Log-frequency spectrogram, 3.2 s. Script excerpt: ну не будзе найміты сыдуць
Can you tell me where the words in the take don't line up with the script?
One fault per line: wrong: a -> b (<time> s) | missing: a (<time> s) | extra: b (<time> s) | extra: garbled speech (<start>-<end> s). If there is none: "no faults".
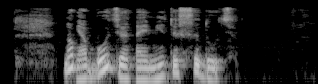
no faults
